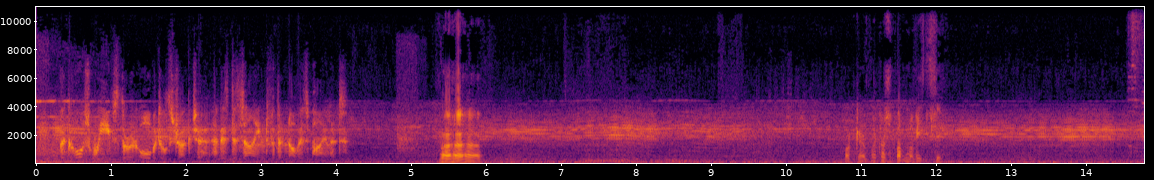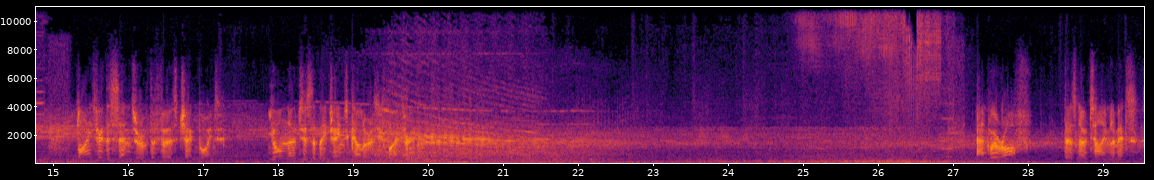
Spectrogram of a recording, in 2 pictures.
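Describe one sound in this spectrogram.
A spacecraft engine hums low and steady.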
